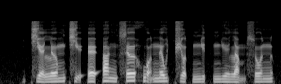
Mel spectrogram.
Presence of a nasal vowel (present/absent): absent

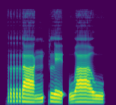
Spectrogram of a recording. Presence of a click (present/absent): absent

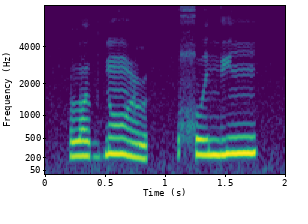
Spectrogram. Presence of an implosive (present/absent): present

